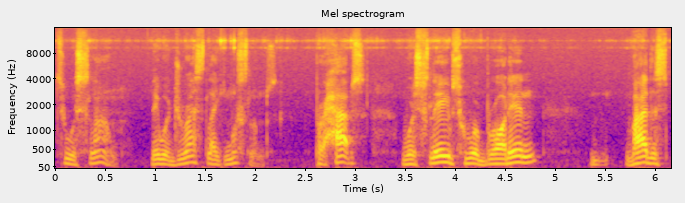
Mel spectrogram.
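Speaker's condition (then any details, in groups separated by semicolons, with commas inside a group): No condition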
